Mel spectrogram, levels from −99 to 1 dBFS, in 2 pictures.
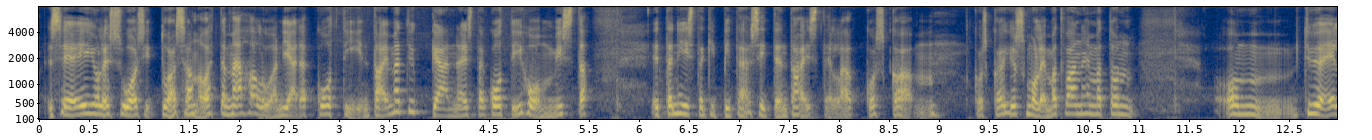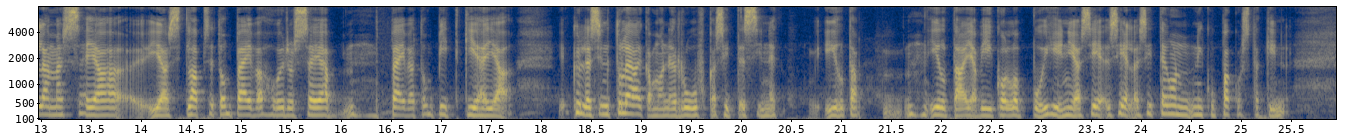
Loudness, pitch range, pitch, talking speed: -21 LUFS, 195-215 Hz, 200 Hz, 135 wpm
